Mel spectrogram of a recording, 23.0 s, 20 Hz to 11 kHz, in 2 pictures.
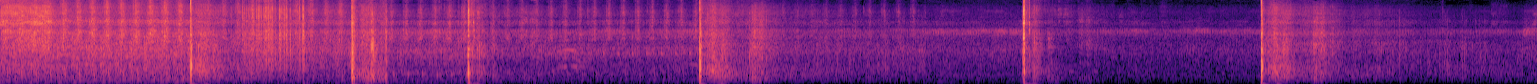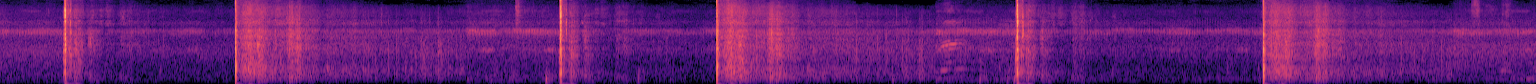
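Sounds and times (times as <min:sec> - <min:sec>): firework shell bursting bang: 0:00.0 - 0:04.4, 0:05.1 - 0:06.7, 0:07.6 - 0:08.2, 0:12.0 - 0:12.5
steady high chirring: 0:00.0 - 0:23.0.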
